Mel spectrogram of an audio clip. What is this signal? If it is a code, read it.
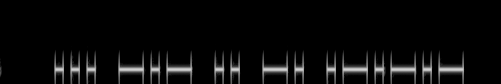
Morse code, heard as a keyed tone, about 15 wpm, 700 Hz. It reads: SKIN.
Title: Sentences from Top 1300 Words 15wpm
